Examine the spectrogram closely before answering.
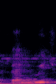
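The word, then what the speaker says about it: sandwich: लेज pledge rich सैंडविच इसको सैंडविच बोलते हैं हम लोग लेकिन सैंड में डी साइलेंट है सैंडविच होता है एडजेसेंट एडजेसेंट हम लोग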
